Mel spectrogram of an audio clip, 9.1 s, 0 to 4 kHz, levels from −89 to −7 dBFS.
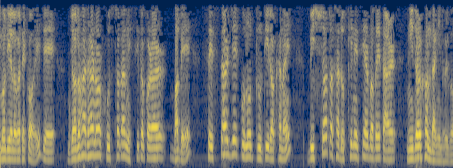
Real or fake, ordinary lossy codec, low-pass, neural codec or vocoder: real; none; 3.6 kHz; none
